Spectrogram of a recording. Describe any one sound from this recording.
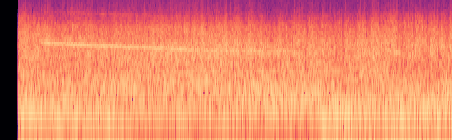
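A falling bomb whistles with a falling pitch.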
